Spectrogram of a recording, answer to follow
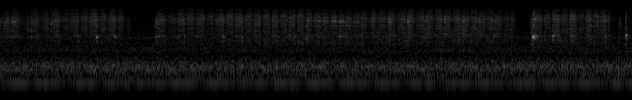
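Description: Near silence: the faint scratch of a felt-tip ink marker dabbing colour onto a card panel, with one small click near the end.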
